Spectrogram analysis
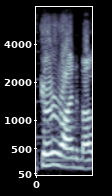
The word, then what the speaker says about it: Geronimo: And his next version is Geronimo. It's spelled just like Geronimo, except you pronounce the G with a G. With a hard G.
